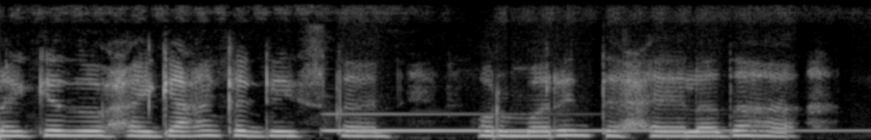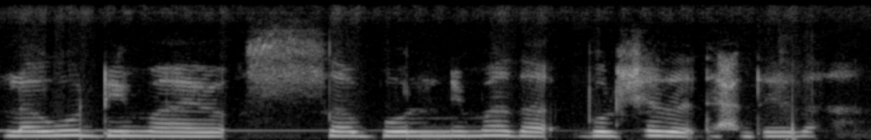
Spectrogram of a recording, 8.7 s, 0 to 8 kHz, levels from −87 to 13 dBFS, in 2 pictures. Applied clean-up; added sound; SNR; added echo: none; Chink, clink; 12 dB; none.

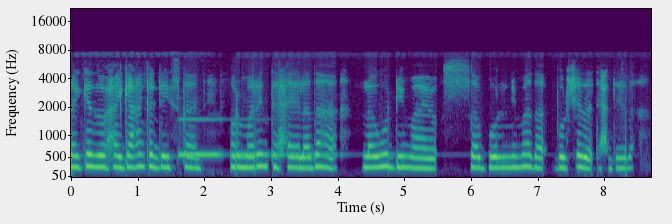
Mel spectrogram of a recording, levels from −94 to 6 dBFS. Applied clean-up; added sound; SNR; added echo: neural mask model RNNoise.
